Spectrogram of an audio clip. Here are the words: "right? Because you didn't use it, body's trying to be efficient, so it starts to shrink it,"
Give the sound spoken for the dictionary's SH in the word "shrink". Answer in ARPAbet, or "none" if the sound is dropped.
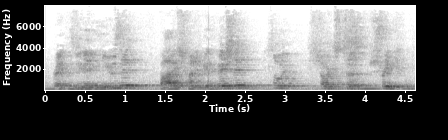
SH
